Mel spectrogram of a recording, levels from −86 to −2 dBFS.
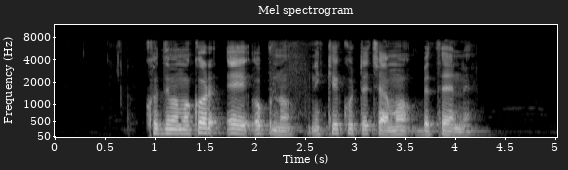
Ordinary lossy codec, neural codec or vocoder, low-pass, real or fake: none; none; 7.2 kHz; real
